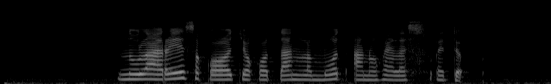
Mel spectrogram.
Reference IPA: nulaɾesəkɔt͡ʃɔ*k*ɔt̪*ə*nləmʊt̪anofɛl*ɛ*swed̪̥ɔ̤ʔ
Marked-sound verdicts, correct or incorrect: correct, incorrect, correct

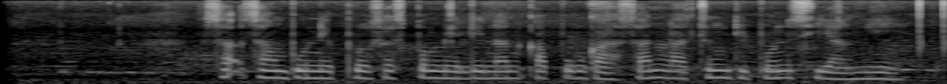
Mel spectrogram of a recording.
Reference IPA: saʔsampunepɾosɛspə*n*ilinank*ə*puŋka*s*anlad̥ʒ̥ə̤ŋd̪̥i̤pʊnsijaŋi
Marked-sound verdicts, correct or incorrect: incorrect, incorrect, correct

